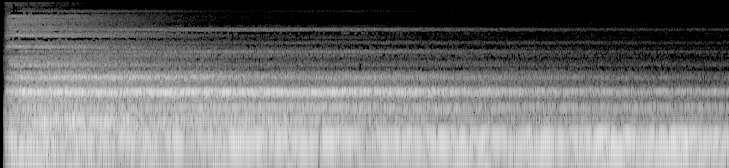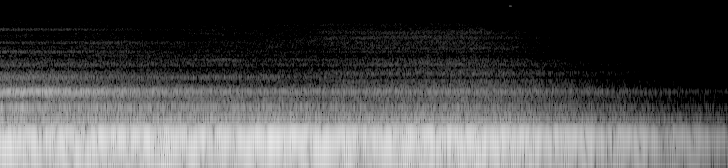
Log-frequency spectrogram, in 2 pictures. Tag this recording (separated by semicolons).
ambient; reverb; atmosphere; dark; drone; experimental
